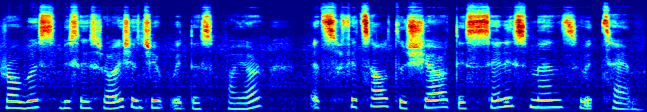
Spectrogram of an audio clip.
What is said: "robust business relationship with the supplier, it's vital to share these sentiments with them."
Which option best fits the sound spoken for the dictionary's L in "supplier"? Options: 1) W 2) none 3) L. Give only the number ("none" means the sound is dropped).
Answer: 2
